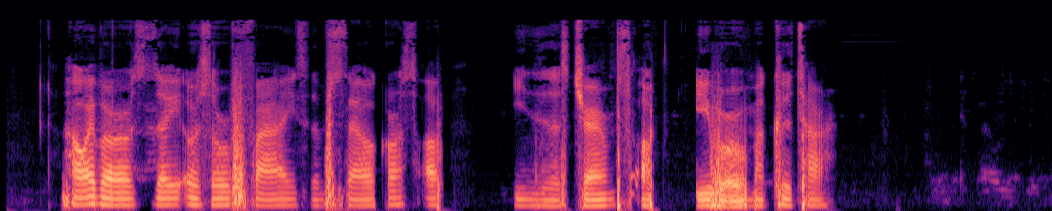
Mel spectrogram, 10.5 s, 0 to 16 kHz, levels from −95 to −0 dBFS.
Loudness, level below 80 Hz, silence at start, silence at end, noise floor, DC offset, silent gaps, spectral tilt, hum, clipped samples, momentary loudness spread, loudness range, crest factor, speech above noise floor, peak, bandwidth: -20 LUFS; -38 dBFS; 0.6 s; 2.25 s; -76 dBFS; under 0.1%; none; -6.5 dB/octave; none; under 0.1%; 13 LU; 5 LU; 18 dB; 58 dB; -2 dBFS; 11.5 kHz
